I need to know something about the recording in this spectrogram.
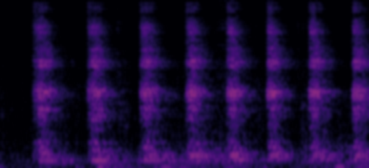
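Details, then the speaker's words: Sole elliptical: sharp, high squeak about three times a second with each stride, traced to the flywheel brake assembly, confirmed by swapping that assembly out. "So, just keep that in mind when you're troubleshooting your ellipticals. Um, that sort of squeaky noise. Even though you wouldn't think it would be uh in your flywheel, it certainly is."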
